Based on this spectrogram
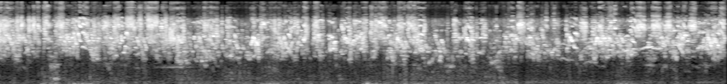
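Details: Busy, bright twittering from a budgerigar breeding pair: fast squeaky chirps and chattering warbles layered continuously, with a few faint low taps in the background.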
